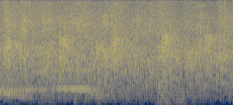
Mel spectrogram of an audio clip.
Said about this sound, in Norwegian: Kjempebra! Stor applaus.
